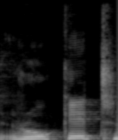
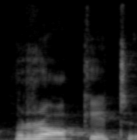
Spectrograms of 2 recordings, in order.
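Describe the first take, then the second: First: रॉकेट with a closed "oh", as "roh-ket"; mispronunciation demo. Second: रॉकेट with an open "aw"; correct vowel demo. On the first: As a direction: round the first vowel of रॉकेट to a long "o". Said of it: "रॉकेट नहीं हो रहा". (रॉकेट को "रोकेट" बोलकर दिखाना) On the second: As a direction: say रॉकेट like English "rocket". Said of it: "ओ नहीं हो रहा". (रॉकेट में ऑ की आवाज़) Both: Shown as a demonstration.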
